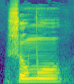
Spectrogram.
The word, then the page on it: sumu: apatani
